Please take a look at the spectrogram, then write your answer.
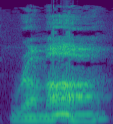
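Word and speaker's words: Ramā: referring to sita with rama this is with a long a at the end this is another name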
